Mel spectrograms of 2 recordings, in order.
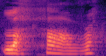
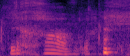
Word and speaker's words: Le Havre: My number 7 is Hunter's favorite to pronounce. Le Havre. La Havre. Le Havre.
